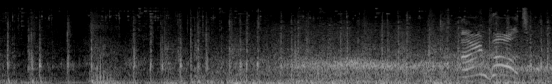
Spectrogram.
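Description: Horse hooves gallop in a rapid, steady clip-clop rhythm in The Witcher 3 video game, loud and close, with a brief whinny near the end and game voices and music around them.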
